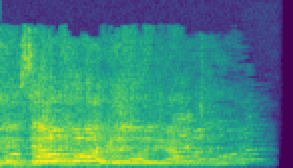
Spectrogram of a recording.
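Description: A crowd's voices chattering together, fading out and cutting to silence at the very end.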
